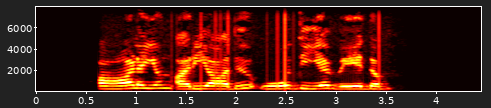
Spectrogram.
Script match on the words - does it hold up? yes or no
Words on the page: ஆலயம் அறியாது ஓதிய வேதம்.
yes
